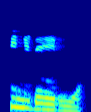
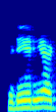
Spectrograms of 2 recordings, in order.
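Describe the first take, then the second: First: The word begins with a hard C sound. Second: The word begins with no hard C sound. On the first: The speaker calls it wrong. "we shouldn't pronounce it as Cnidaria" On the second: The speaker calls it right. "here C silent"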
